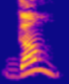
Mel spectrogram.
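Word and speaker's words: गं: गण के प्रथम शब्दांश ग का उच्चारण करने के बाद वर्णों के आदि अर्थात अ उच्चारण करें। उसके बाद अनुसार अर्थात म का उच्चारण करें। इसके बाद इसे अर्धचंद्र से सुशोभित करें।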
